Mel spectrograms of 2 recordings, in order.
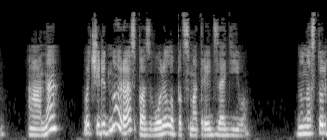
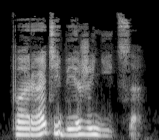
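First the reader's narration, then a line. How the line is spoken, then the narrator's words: Old man's creaky voice. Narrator (Russian): скрипящим голосом вещал старик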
